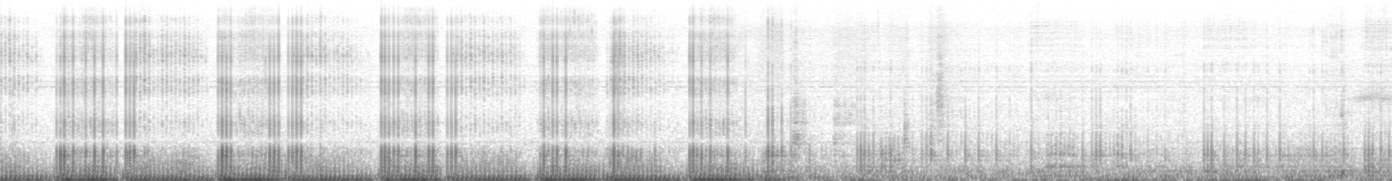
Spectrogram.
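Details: Domestic cat purring softly while relaxed, deep rhythmic rumble with strong breath-paced pulses for the first eight seconds, then fading to a quieter, smoother purr.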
